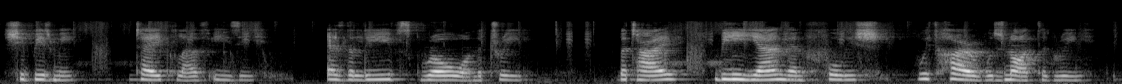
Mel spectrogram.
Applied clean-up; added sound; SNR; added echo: neural separator model SepFormer DNS4.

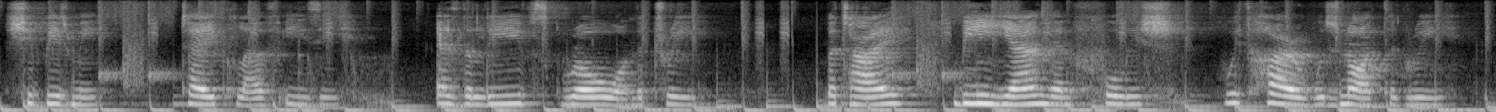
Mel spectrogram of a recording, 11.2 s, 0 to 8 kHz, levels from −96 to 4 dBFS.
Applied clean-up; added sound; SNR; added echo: none; Drum kit; 11 dB; reverberation time 1.3 s.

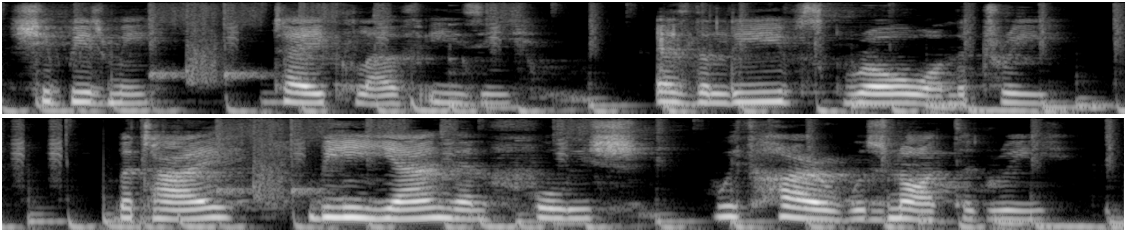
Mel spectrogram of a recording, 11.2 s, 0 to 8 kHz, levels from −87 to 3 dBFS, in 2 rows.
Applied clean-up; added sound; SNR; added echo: classical method WPE with log-MMSE.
